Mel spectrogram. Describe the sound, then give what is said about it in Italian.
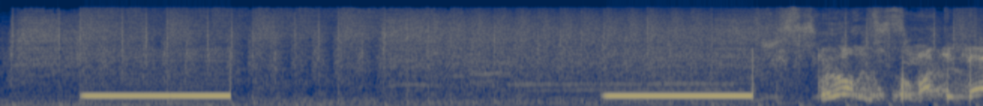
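Two long, steady electronic telephone beeps, each about a second, sounding after a phone call has been cut off, separated by a pause with faint background noise; a man starts talking right after the second beep. “Si è chiuso il telefono. No, ho capito. Si è chiusa la comunicazione.”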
